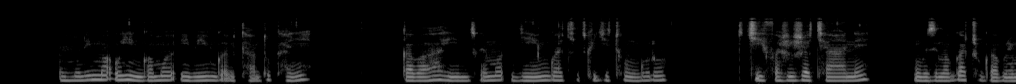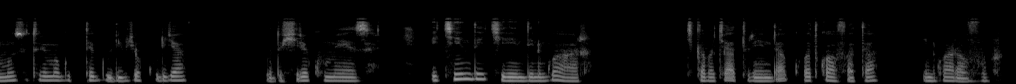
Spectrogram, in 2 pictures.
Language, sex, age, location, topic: Kinyarwanda, female, 36-49, Kigali, agriculture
